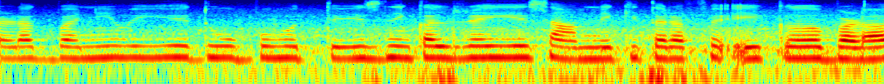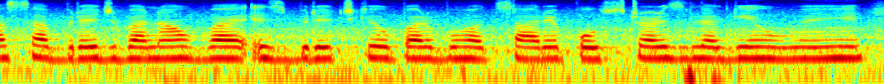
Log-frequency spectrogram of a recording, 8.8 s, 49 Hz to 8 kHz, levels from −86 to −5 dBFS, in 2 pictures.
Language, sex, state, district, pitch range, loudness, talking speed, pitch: Hindi, female, Bihar, Madhepura, 230-245 Hz, -16 LUFS, 215 wpm, 235 Hz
